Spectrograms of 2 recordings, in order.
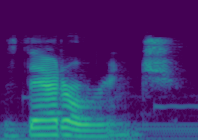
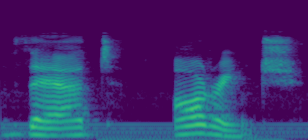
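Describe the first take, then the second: First: The final consonant links into the next vowel. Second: The two words are said separately.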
